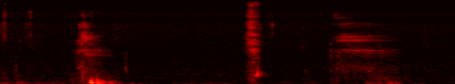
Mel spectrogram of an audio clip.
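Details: A few abrupt, jerky breath catches with soft thuds separated by quiet, after deliberately drinking lots of water to induce hiccups; stomach very tight, hiccups quieter than expected; hiccups.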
